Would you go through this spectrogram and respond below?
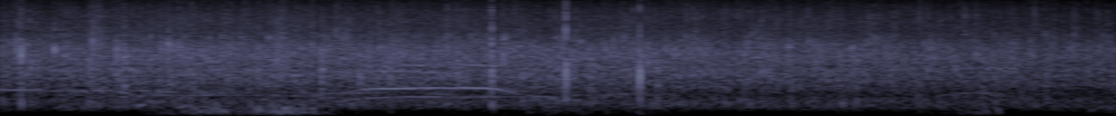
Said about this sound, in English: So let's give all these people a big round of applause.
